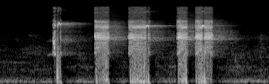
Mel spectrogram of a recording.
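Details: Black francolin, known locally as kala teetar, calling close by: one sharp click followed by four loud, harsh, grating notes in quick rhythmic succession, each about a fifth of a second, over quiet background.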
